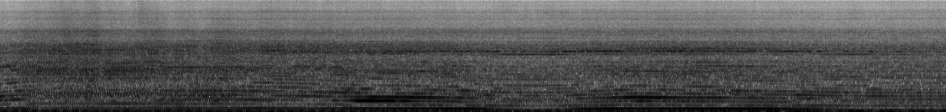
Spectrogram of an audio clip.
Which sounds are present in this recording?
large rotating saw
